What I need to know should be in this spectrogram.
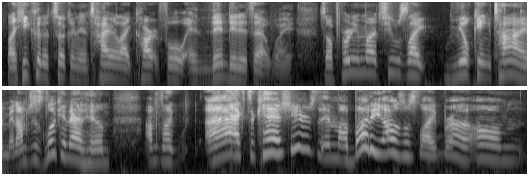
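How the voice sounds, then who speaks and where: A young man telling a story from work in a casual, animated way, acting out what his coworkers said. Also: high-pitched, a little fast, no echo. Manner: animated, acts out coworkers' lines in a raised voice. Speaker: storyteller vlogger.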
